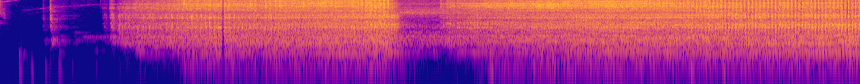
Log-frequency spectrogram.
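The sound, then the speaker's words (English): A bowl gouge cuts wood on a running lathe during woodturning, giving a steady, loud rasping hiss that stops briefly partway through and then resumes, after a faint click at the start. “Once I've got the top part of it done, I'm going to maybe do a little shaping on the other end, again with the bowl gouge.”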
